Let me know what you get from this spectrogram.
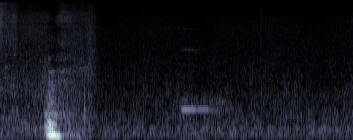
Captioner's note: sighs; computer pings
